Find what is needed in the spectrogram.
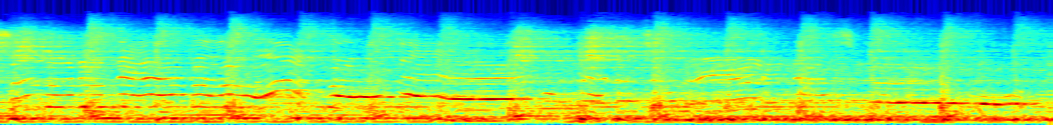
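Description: Live rock band playing loud and steady: a woman singing a wavering melody over electric guitars, bass and a regular drum beat.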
